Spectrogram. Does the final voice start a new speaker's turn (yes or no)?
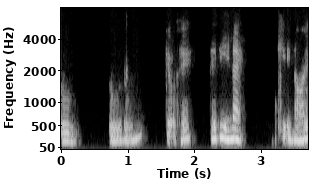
no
